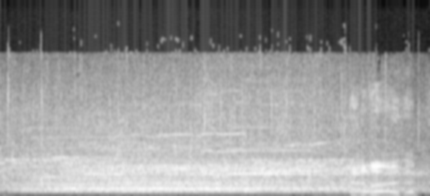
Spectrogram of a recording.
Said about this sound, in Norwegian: Om du har, eh, om du har den der eh, applausknappen klar? Jeg har applausklappen klar.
